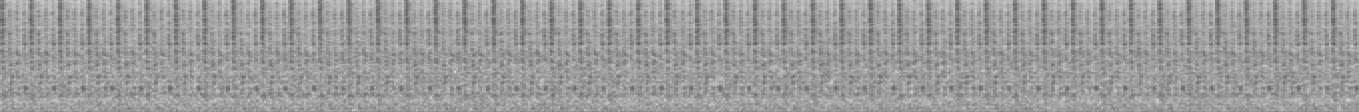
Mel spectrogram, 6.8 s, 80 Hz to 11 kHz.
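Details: VW Passat 1.9 engine at idle: sharp, even ticking knock about three and a half times a second over a steady idle; cause not determined.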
